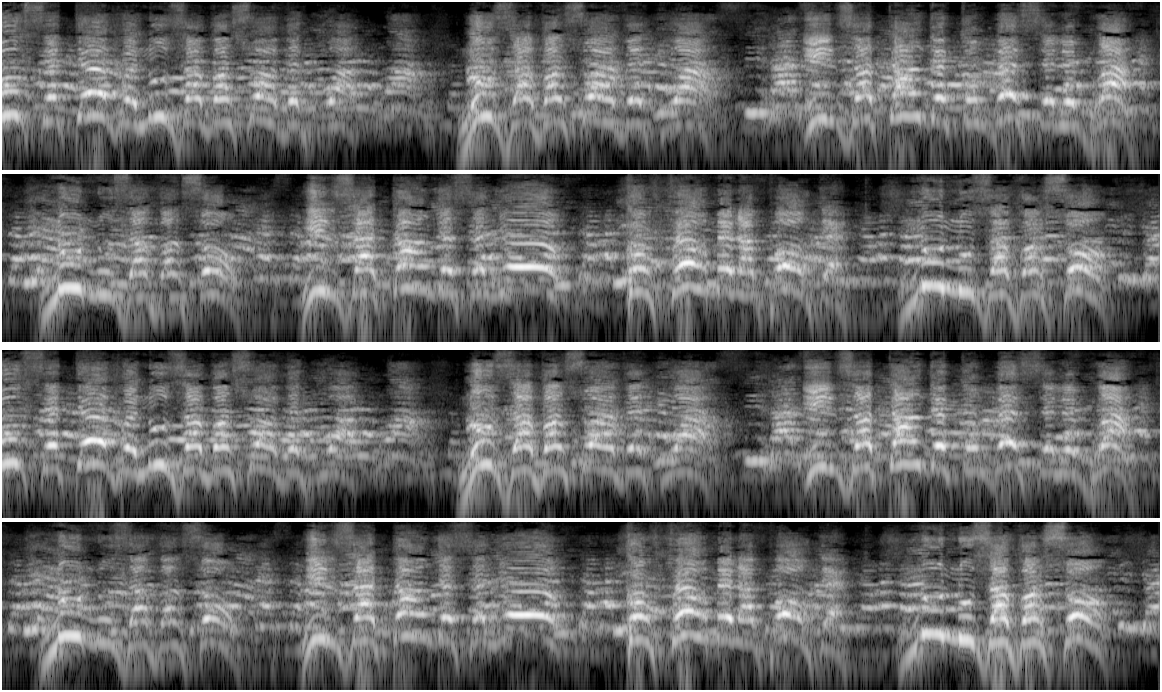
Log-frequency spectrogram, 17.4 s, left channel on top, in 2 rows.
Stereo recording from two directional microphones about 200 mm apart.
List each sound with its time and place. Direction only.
0.0 s a sound: 10° left (ahead or behind)
0.9 s a sound: 20° right (ahead or behind)
1.7 s speech: 10° left (ahead or behind)
3.8 s speech: 15° right (ahead or behind)
4.4 s speech: 10° left (ahead or behind)
6.0 s battle cry: centre (ahead or behind)
6.4 s speech: 10° right (ahead or behind)
7.0 s speech: 10° left (ahead or behind)
9.1 s battle cry: centre (ahead or behind)
9.6 s speech: 10° left (ahead or behind)
13.4 s speech: 5° right (ahead or behind); by 15.0 s 15° left (ahead or behind)
15.5 s battle cry: centre (ahead or behind)
16.1 s speech: 35° right (ahead or behind)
